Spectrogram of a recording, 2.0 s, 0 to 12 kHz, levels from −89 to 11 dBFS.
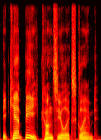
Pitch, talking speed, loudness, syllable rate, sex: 135 Hz, 145 wpm, -19 LUFS, 4.3 syllables/s, male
